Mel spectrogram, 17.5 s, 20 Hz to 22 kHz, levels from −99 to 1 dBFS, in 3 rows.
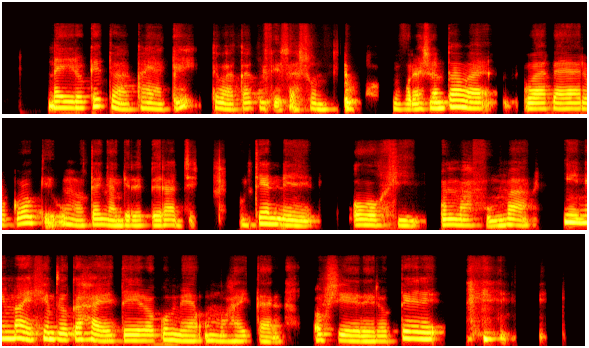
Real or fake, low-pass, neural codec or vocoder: fake; 10.8 kHz; codec, 32 kHz, 1.9 kbps, SNAC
